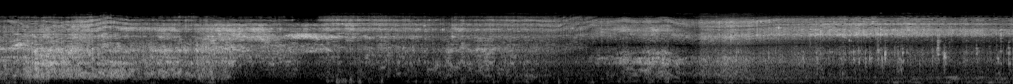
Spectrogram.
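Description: Film sound effects of a volcanic ash cloud and burning debris blasting through: a loud, dense rushing hiss and rattle that starts abruptly and briefly eases about six seconds in.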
